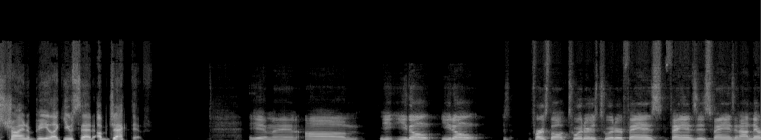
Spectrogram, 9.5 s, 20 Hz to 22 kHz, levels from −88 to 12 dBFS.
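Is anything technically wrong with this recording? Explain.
No, there's nothing technically wrong here that I can hear.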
